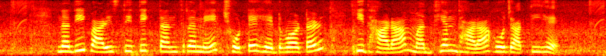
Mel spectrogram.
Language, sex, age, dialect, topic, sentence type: Hindi, female, 31-35, Hindustani Malvi Khadi Boli, agriculture, statement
